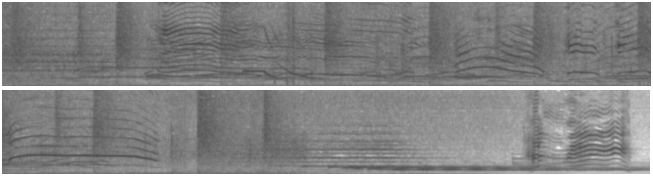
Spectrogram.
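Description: Cartoon sound effect of a boombox blasting at full volume: a steady heavy bass with a dense tangle of high sliding screeches and wails over it, which stops about eight seconds in. A short music cue of held notes follows near the end.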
